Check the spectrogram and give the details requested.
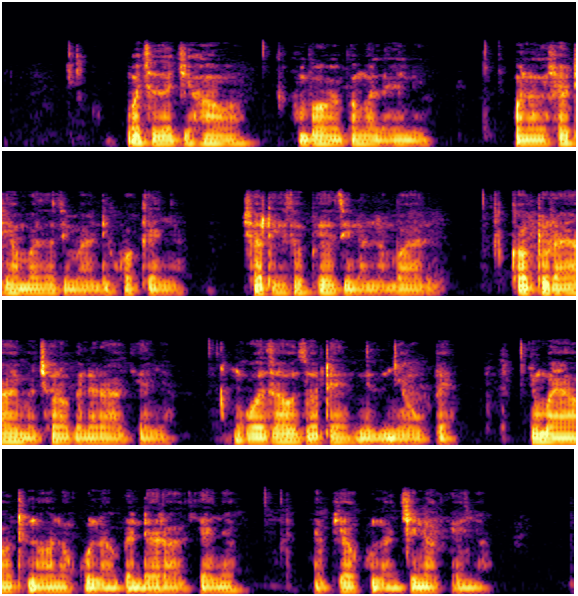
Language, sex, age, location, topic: Swahili, male, 18-24, Kisumu, government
